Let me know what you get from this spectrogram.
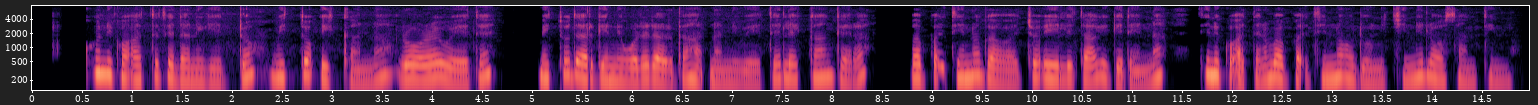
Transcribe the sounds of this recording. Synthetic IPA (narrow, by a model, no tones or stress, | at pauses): kʰʊnɪkɔʔɐt̪ːɛt̪ɛd̪ɐnɪɡɪd̪ːɔmɪt̪ːɔʔɪkʰːɐnːɐɾoːɾɛwe̞ːt̪ɛ | mɪt̪ːʊd̪ɐɾɡɪnːɪwɔlɛd̪ɐɾɡɐɦɐnːɐnːɪwe̞ːt̪ɛlɛkːɐŋkɛɾɐ | b̥ɐbːɐʔɪt̪ɪnːɔɡɐwɐd͡ʒːɔʔiːlːɪt̪aːkɪɡɛd̪ɛnːɐ | t̪ɪnɪkːɔɐ̰t̪ːɛnɐbɐbːɐʔt̪ɪnːɔːd̪uːnɪt͡ʃːɪnːɪlo̞ːsɐnt̪ɪnːɔ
